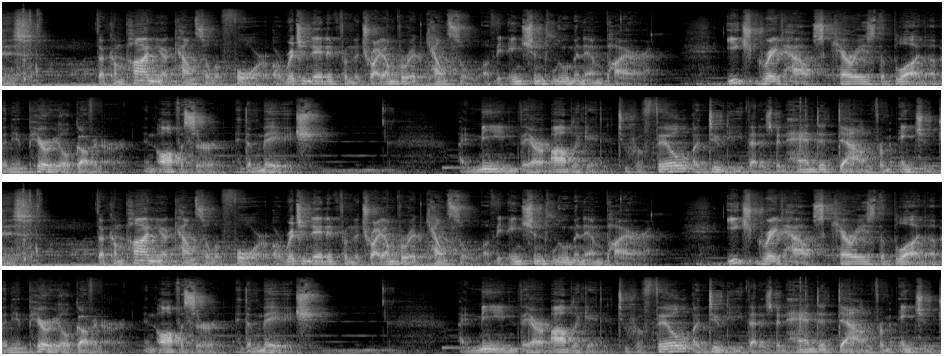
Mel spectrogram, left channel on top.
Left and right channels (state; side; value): identical; both; correlation 1.00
